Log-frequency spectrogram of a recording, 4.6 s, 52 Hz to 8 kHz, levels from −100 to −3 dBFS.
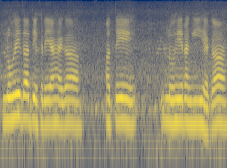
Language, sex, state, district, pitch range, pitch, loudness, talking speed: Punjabi, male, Punjab, Kapurthala, 195-210 Hz, 200 Hz, -14 LUFS, 120 wpm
